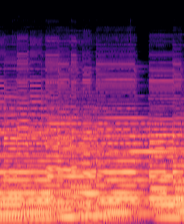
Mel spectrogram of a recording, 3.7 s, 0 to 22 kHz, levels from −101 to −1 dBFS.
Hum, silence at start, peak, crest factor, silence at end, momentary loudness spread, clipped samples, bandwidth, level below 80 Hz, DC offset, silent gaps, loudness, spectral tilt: none; 0 s; -2 dBFS; 12 dB; 0 s; 2 LU; under 0.1%; 9.6 kHz; -32 dBFS; under 0.1%; none; -15 LUFS; -7.5 dB/octave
